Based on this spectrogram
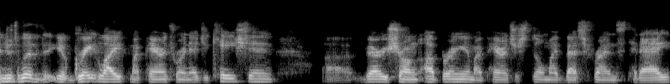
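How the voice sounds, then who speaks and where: Speaking at a moderate pace with a slight New Jersey accent, a man uses ordinary pitch variation. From central New Jersey. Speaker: real estate broker. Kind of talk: interview.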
